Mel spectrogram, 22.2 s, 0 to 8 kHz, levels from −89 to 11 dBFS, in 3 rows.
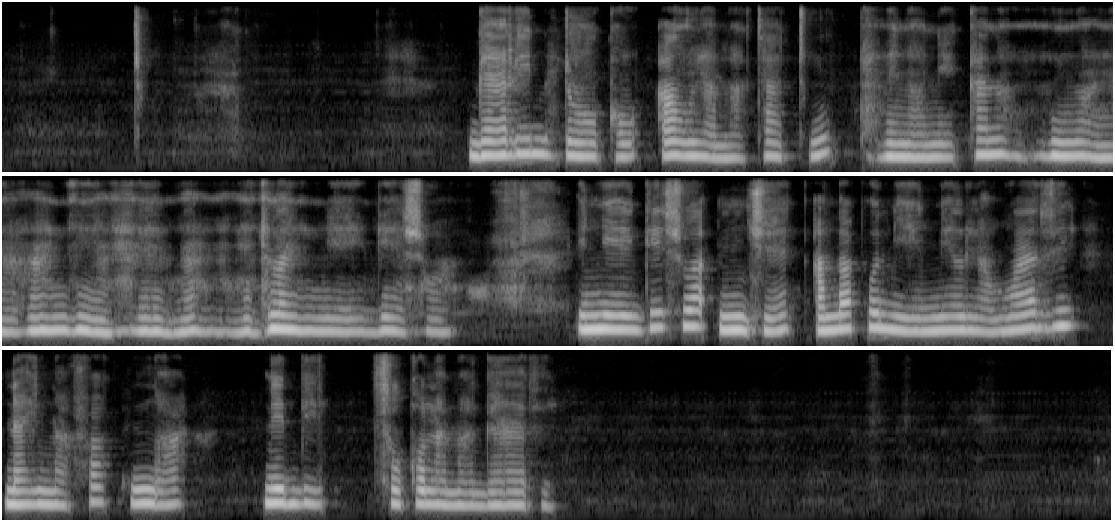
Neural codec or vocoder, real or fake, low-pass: autoencoder, 22.05 kHz, a latent of 192 numbers a frame, VITS, trained on one speaker; fake; 7.2 kHz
